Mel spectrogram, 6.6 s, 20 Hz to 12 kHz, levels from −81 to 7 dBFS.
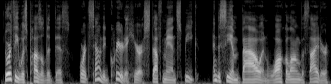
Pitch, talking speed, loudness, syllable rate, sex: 110 Hz, 225 wpm, -23 LUFS, 5.5 syllables/s, male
